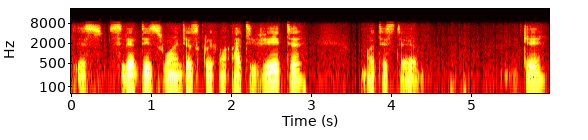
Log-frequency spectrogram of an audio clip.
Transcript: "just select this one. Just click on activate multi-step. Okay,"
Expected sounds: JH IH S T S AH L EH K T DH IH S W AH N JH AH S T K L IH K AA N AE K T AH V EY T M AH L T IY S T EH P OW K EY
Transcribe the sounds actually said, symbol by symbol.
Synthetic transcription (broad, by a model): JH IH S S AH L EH T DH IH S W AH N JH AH S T K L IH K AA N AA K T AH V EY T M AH T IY S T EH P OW K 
